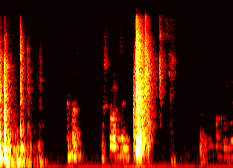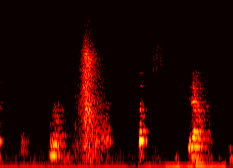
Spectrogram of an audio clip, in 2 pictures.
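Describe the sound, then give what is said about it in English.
A door is opened: a few sharp clunks and rattles of the handle and latch, spread over several seconds, with some quiet voice sounds mixed in between. “I just have to open a door.”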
